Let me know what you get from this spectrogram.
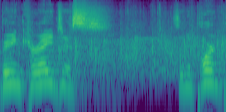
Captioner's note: applause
